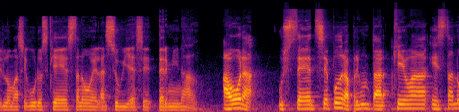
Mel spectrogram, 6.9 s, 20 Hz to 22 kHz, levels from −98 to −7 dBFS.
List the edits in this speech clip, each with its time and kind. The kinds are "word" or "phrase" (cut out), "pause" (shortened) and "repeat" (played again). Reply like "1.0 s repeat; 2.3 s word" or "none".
1.6 s word; 5.9 s word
